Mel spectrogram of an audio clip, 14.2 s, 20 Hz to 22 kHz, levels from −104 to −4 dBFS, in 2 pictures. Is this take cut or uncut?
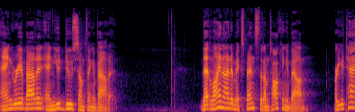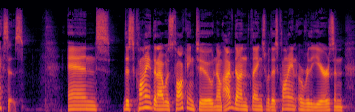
cut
